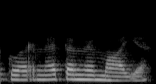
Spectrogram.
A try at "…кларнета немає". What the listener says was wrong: Якби ти ще ротичок відкривала, коли говорила, просто цінит не було твоїй мові.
